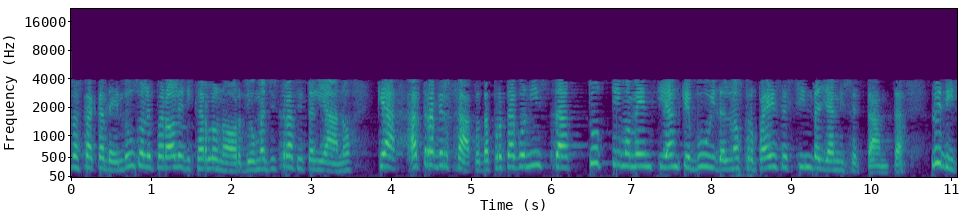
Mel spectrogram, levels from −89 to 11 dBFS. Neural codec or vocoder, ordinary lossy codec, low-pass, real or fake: none; AAC, 16 kbps; 7.2 kHz; real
